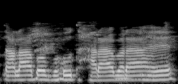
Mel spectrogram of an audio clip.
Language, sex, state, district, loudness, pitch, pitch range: Hindi, female, Bihar, Kishanganj, -15 LUFS, 205 Hz, 200-215 Hz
